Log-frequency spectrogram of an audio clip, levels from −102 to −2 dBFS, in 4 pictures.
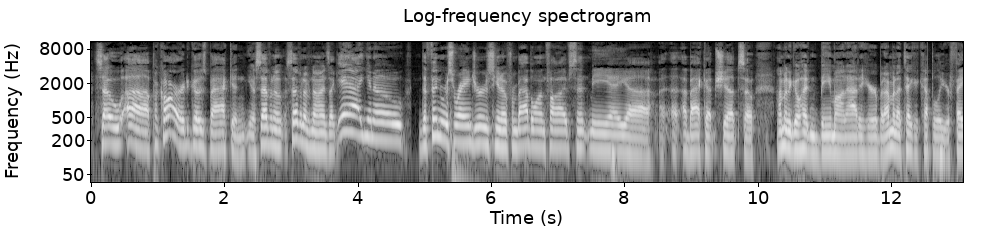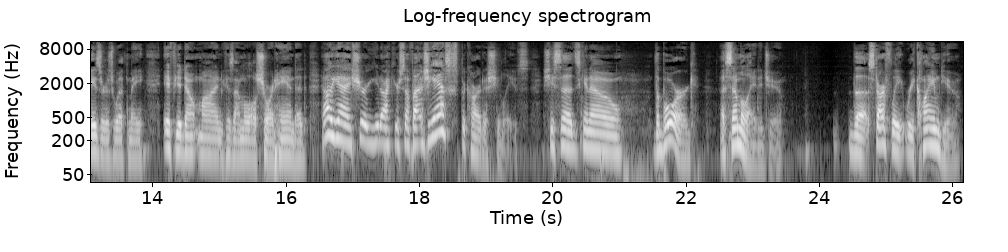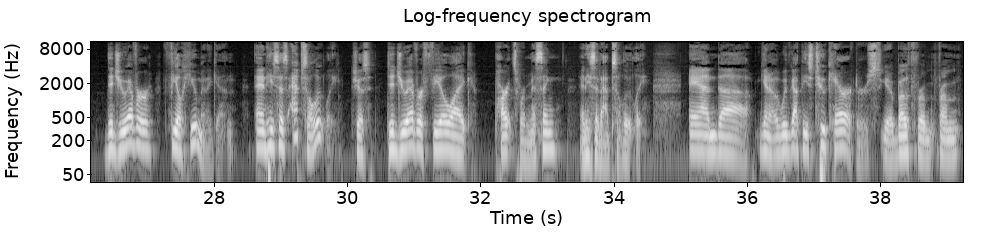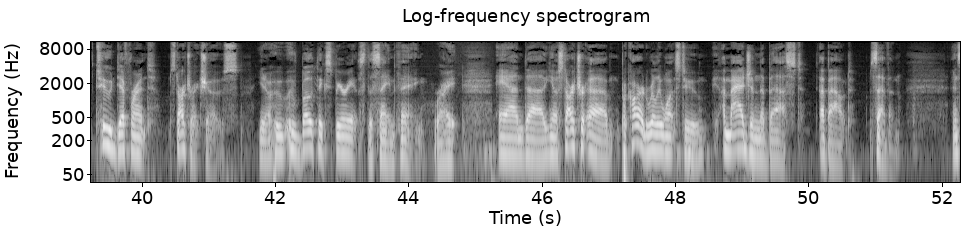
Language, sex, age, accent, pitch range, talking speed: English, male, 40-59, American, 110-150 Hz, 185 wpm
